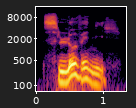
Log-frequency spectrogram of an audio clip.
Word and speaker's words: Slovénie: La Slovénie. Remember, you get this accent aigu here, it's E. Slovénie. Final as usual, not pronounced.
